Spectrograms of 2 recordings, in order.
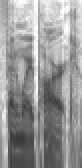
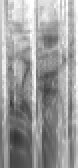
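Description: First: Said in the usual way. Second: "Park" said as "Pahk"; Boston-style "Fenway Park" with no R; dropped R. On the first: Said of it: "that sounds like park". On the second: Shown as a demonstration. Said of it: "I don't think I'm saying".

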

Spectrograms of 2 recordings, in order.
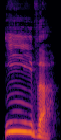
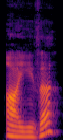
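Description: First: Either starting with EE, higher and falling; EE-ther. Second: Either starting like EYE, rising; EYE-ther. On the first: Teacher offers second correct option, either as EE-ther. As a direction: say either with a long E. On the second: Teacher offers first correct option, either as EYE-ther. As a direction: say either with a long I. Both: Shown as a demonstration. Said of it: "Both pronunciations are correct".

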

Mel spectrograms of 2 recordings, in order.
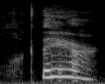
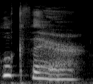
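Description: First: Second look there pitched higher, rising eagerness; excited urging. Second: Excited urging. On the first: Sisters urging Beth to look, excited higher call. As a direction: lift the second look there up high, pointing. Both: A narrator's reading. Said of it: "all pointing and all saying at once".

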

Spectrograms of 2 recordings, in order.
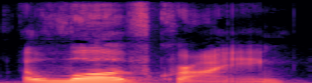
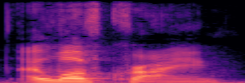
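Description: First: Slower, leaning on "love" in "I love crying"; emphatic repeat. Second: Said in the usual way. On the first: Shown as a demonstration. Vlogger insisting to viewers she loves crying, slow emphatic repeat.

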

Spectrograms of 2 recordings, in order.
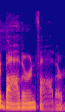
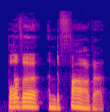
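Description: First: "bother and father" with the same Wisconsin vowel; deep Wisconsin accent. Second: "Bother and father" with different vowels, slow and careful; British "Bother and father", vowels kept apart. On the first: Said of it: "That's my deep Wisconsin accent right there". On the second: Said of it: "they told me to say the words bother and father". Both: Shown as a demonstration.

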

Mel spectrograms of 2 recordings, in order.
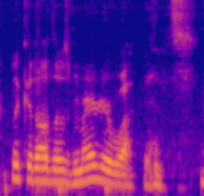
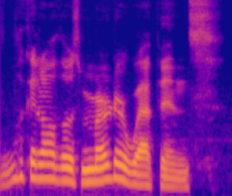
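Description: First: Put-on high, childlike and cheery; sing-song it like a sweet creepy kid; cheerful little girl voice. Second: High, slow and sweetly cheerful; inappropriately cheerful. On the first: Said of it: "adorable and creepy". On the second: A narrator's reading. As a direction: say it brightly like a happy child. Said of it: "cheerfully says".

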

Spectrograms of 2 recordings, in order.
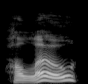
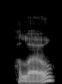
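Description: First: High, loud yelled hello. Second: HELLO with a sharp rise at the end; questioning hello. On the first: Selena interrupted by the phone, yelling. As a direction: yell it into the receiver, irritated. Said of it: "she yelled into the receiver". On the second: Selena picking up HELLO on the phone, questioning rise. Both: A narrator's reading.

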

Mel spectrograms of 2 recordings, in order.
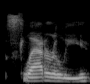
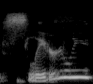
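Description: First: Slatterly said as SLAT-ter-ly, short a; Slatterly with a flat short a in the first syllable; first guess at the name. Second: Slatterly said as SLAY-ter-ly, rising and unsure; Slatterly with a long ay sound, pitched up as a question; unsure retry of the name. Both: Real, not acted.

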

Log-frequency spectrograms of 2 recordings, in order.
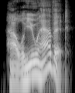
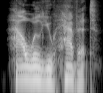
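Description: First: Said in the usual way. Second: Slower, deliberate repeat of a question; patient, measured re-asking. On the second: A narrator's reading. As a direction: spell it out slowly for someone who missed it. Clerk repeats after a baffled "What?.

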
